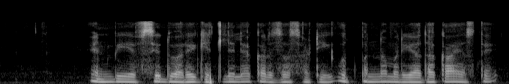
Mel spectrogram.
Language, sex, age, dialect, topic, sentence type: Marathi, male, 25-30, Standard Marathi, banking, question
